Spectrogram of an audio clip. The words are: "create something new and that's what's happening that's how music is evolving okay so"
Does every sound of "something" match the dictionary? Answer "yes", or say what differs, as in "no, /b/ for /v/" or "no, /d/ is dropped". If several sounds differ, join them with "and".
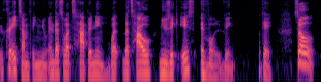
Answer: yes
